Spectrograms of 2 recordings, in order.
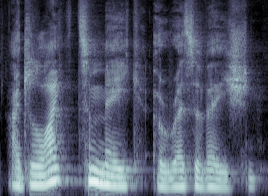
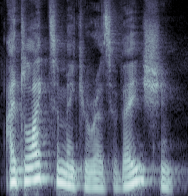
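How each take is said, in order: First: It is spoken slowly and carefully. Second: It is spoken quickly, at full speed.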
